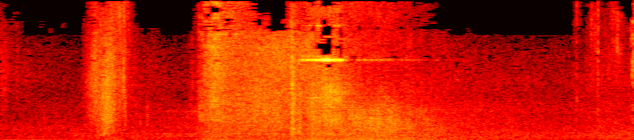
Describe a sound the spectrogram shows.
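A magical shimmering whoosh sounds.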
